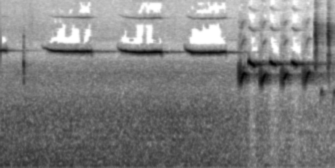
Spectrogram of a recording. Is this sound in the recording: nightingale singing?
yes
